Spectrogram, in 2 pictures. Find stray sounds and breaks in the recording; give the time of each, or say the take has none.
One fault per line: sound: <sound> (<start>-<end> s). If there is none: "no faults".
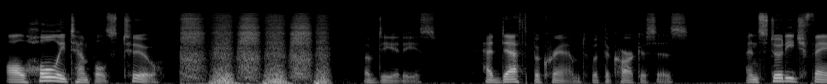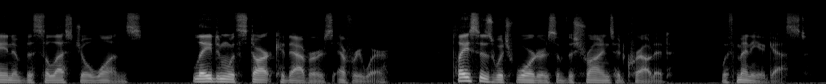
sound: breath (1.8-3.3 s)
